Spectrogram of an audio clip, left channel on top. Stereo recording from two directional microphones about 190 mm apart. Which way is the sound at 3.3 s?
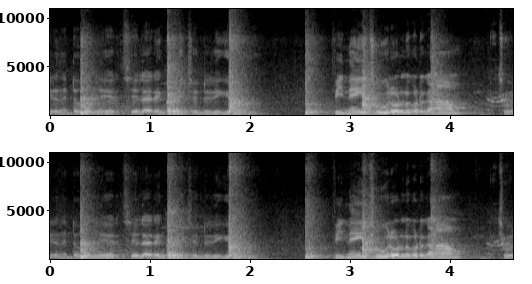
15° right (ahead or behind).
